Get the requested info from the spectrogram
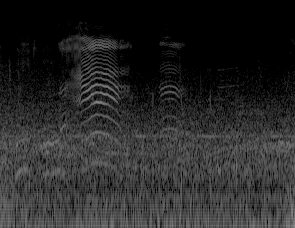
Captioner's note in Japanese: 泣き声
